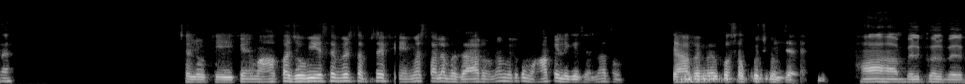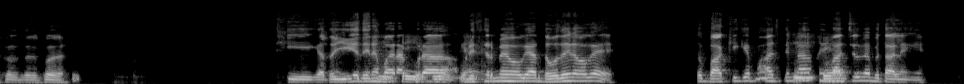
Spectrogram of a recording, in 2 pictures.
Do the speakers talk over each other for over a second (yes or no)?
yes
